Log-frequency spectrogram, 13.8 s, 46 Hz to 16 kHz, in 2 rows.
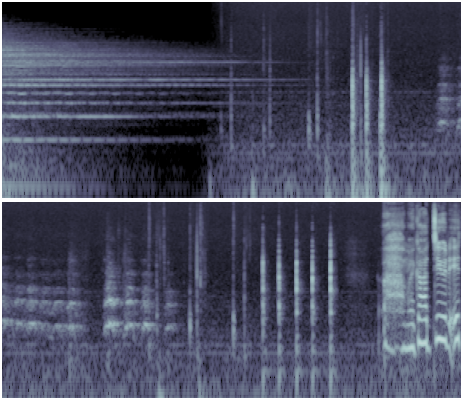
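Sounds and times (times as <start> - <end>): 
sharp knocks on an apartment door: 5.3 - 5.9, 10.8 - 11.9
dog barking and whining behind a door: 6.5 - 9.6
speech: 12.9 - 13.7.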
